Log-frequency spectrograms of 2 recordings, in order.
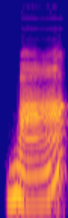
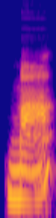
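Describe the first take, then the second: Both takes have the same delivery.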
